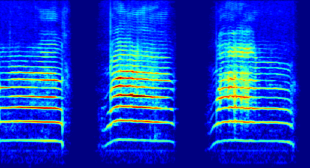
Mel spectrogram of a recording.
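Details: Three evenly spaced, clear, bright meows from a cat, each about a second long with a steady pitch and rich overtones, silence between calls.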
